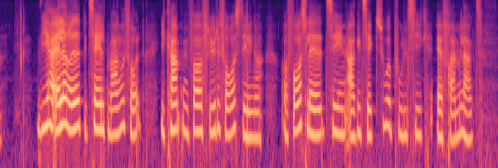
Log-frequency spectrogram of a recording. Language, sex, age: Danish, female, 45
